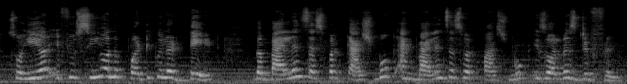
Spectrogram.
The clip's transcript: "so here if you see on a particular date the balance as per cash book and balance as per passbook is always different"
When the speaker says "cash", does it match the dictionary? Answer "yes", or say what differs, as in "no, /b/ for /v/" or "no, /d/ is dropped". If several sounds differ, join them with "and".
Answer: yes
